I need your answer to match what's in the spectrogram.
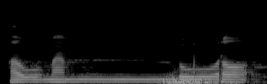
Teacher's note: ميم تنوين بالفتح منقلب لميم المخفى عند الباء المضمومة بغن حركتين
